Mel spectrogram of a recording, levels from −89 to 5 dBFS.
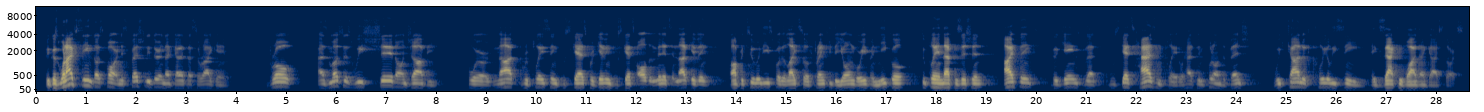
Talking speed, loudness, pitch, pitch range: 155 wpm, -31 LUFS, 110 Hz, 100-125 Hz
